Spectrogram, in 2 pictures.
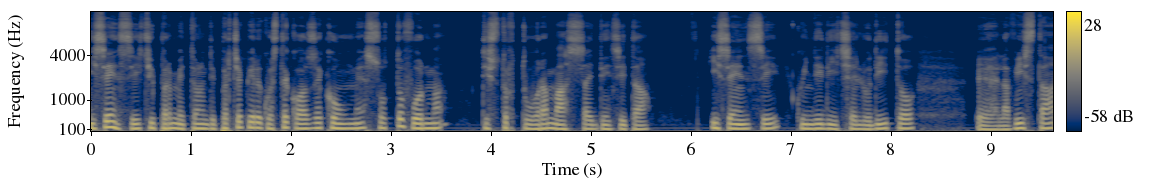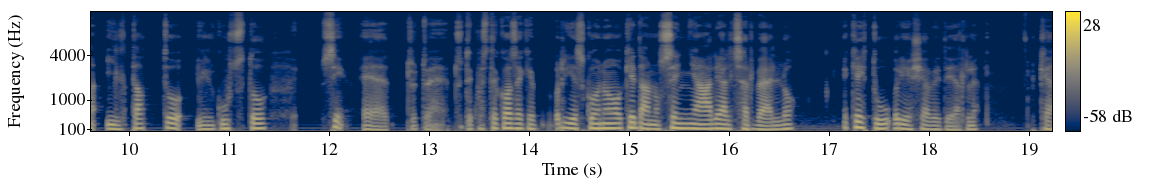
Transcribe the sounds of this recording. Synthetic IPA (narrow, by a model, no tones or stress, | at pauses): isɛnsit͡ʃipermet̪ːonod̪ipert͡ʃepiːɾekwest̪ekɔːzekʰomesot̪ːoforma | d̪̥ist̪ɾut̪ːuːɾamasːaid̪ensit̪a | isɛnsikwind̪id̪iːt͡ʃelud̪iːt̪o | lavist̪ailt̪at̪ːoilɡust̪o | siɛt̪ut̪ːt̪ut̪ːekwest̪ekɔːzekeriɛskonok̟ed̪anːoseɲːaːlialt͡ʃervɛlːo | ek̟et̪ːuriɛʃːiaved̪ḛrle | kɛ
